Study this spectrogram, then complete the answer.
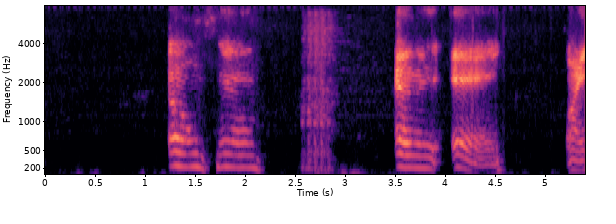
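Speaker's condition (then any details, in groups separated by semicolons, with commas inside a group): Cerebral palsy; taking medication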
